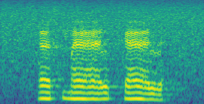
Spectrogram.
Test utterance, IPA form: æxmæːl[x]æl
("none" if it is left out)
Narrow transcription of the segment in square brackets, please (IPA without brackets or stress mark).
k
